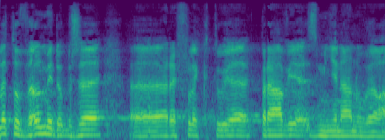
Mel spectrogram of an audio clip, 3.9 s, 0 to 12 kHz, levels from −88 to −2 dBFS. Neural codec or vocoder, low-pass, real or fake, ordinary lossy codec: vocoder, 44.1 kHz, 128 mel bands, Pupu-Vocoder; 10.8 kHz; fake; MP3, 48 kbps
